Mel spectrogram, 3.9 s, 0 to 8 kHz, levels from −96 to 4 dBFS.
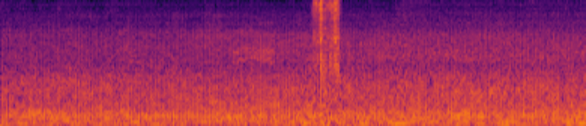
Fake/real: fake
